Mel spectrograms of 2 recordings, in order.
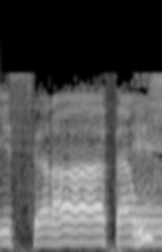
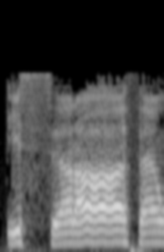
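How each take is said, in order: The two takes are said the same way.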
